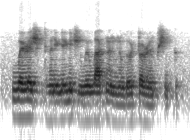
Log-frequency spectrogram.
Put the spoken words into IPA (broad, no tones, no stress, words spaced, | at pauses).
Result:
wəɭɛʃdʱə̃ɾi ɳiɳə̃ʃiwɵ wakœ̃ŋœ̃w ɾʊʈɔɭ ə̃pʃə̃k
